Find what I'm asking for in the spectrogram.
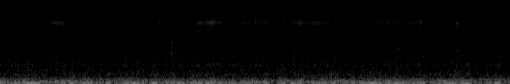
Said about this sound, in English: You sit there for a while and then as you sit there, the tree speaks to you. And when the tree talks, it sounds like this the wind goes through the tree.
